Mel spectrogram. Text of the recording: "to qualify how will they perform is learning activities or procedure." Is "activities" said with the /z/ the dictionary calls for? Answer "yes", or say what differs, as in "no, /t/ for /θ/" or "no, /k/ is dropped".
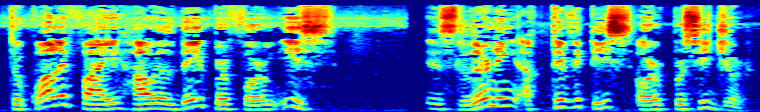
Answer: no, /s/ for /z/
